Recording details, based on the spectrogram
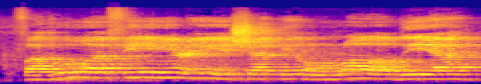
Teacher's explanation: Dia tanwin bertemu dengan huruf ra, maka jadilah tasydid, namun tetap bacanya hanya satu saja.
